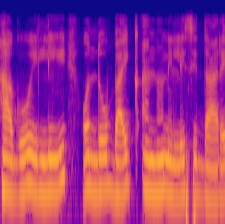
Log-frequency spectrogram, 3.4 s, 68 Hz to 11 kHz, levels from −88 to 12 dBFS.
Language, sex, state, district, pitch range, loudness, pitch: Kannada, female, Karnataka, Bangalore, 140-155 Hz, -16 LUFS, 150 Hz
